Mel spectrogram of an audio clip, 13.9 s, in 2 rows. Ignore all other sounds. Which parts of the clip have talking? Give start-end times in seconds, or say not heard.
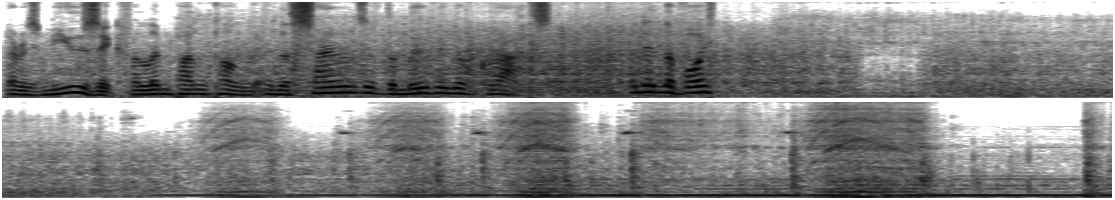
0.0-4.5.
